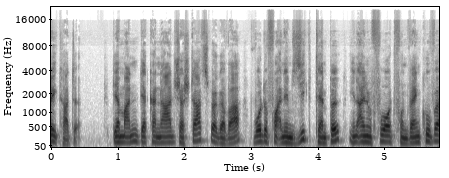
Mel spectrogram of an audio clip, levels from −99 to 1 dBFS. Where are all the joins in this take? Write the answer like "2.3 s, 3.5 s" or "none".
2.9 s, 4.4 s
